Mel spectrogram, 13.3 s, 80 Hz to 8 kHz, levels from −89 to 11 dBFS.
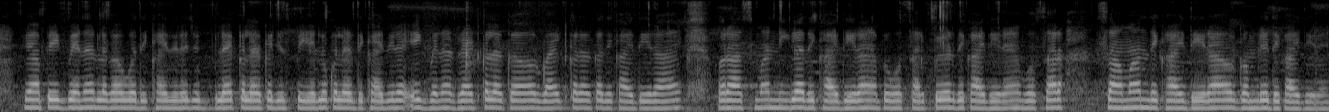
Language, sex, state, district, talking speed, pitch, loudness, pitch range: Hindi, female, Jharkhand, Jamtara, 270 wpm, 195 Hz, -30 LUFS, 190-200 Hz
